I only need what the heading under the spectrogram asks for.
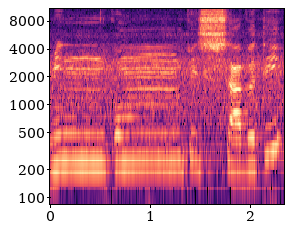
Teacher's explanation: منکم فی السبت دونوں حروف شفوی ہیں، اس لیے ادغام شفوی ہوگا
